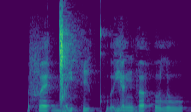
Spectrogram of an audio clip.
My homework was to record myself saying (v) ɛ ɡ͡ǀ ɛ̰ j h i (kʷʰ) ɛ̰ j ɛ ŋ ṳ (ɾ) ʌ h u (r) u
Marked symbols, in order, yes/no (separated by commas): no, yes, yes, no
